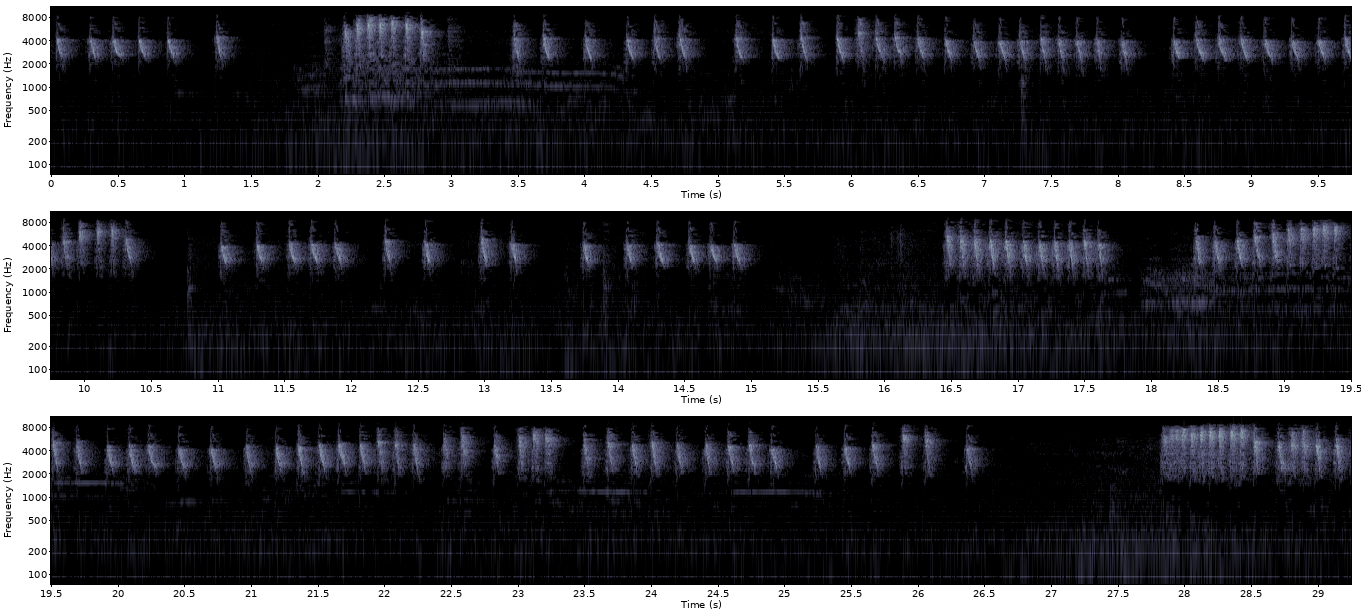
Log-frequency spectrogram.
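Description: Birds chirping: rapid, evenly repeated high chirps in runs of several seconds with short pauses between, and now and then softer, lower whistling calls.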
